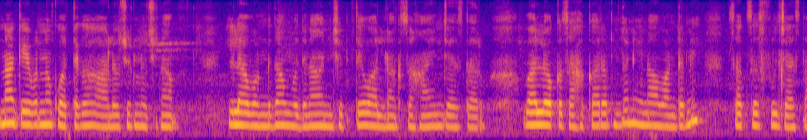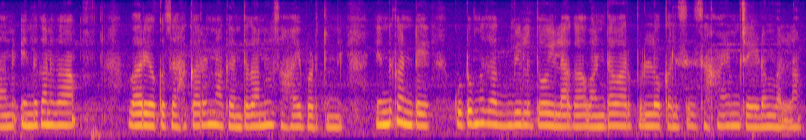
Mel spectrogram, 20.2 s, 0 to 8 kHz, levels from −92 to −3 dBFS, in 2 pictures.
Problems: background sounds at intervals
